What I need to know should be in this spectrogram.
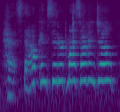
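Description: It sounds protective, in disbelief anyone would harm Job.

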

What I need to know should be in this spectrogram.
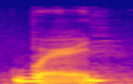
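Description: The pitch falls at the end like a statement. It states something. "the other one, the statement"

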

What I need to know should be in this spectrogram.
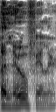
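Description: It sounds weird and creepy.

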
